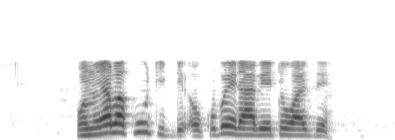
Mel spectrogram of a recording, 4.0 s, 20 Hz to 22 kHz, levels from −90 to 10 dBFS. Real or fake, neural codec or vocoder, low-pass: fake; codec, 16 kHz in and 24 kHz out, 2.2 kbps, FireRedTTS-2 codec; 3.6 kHz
